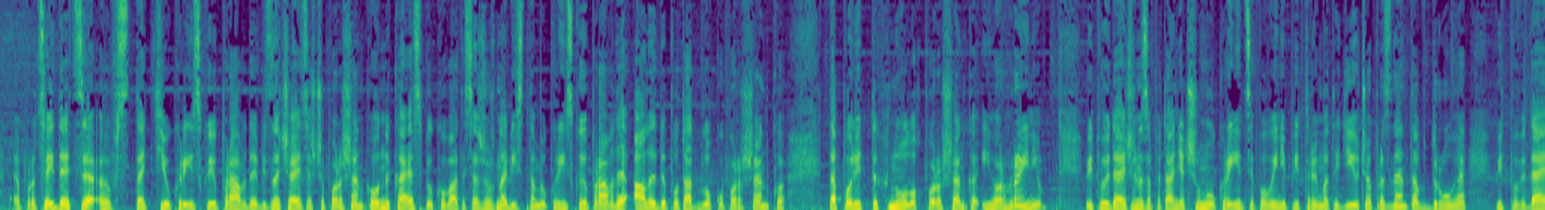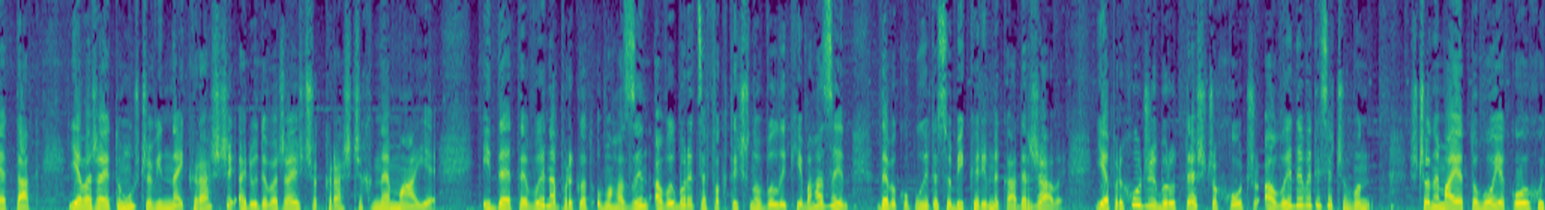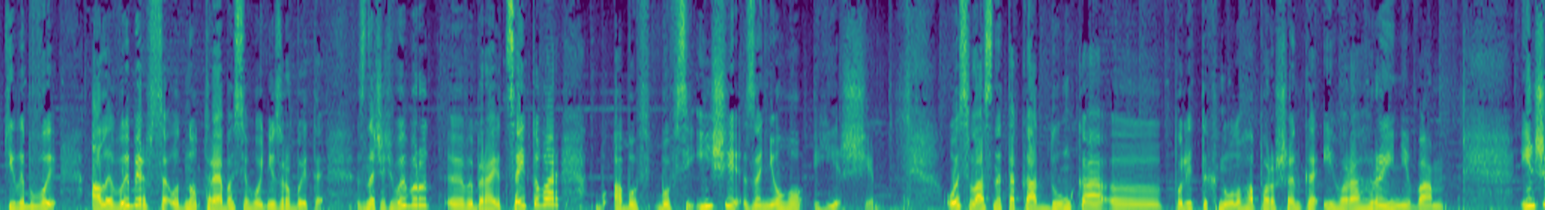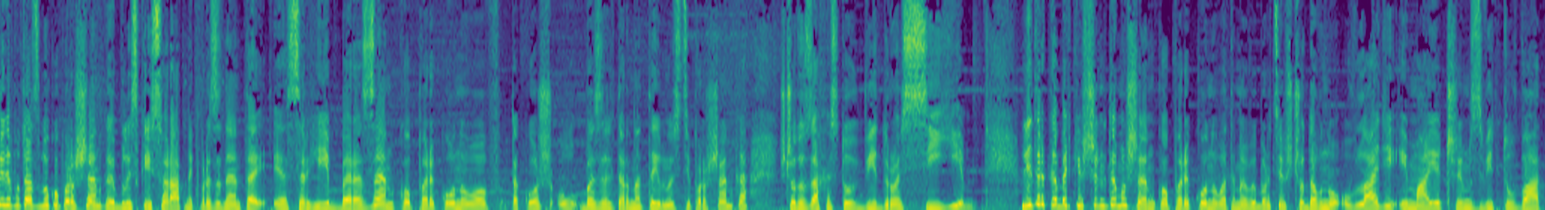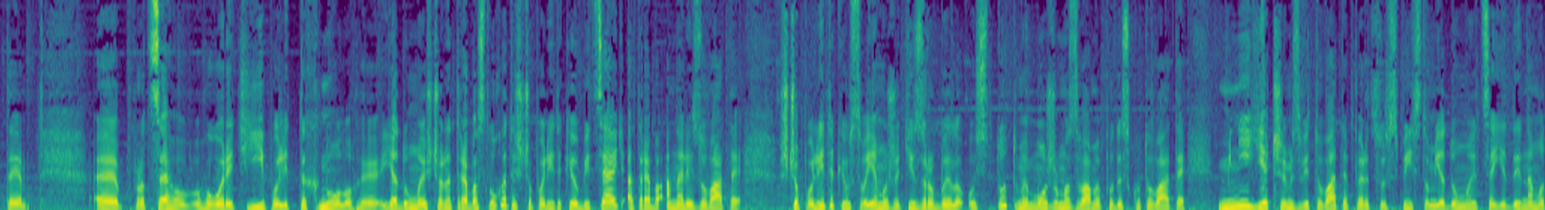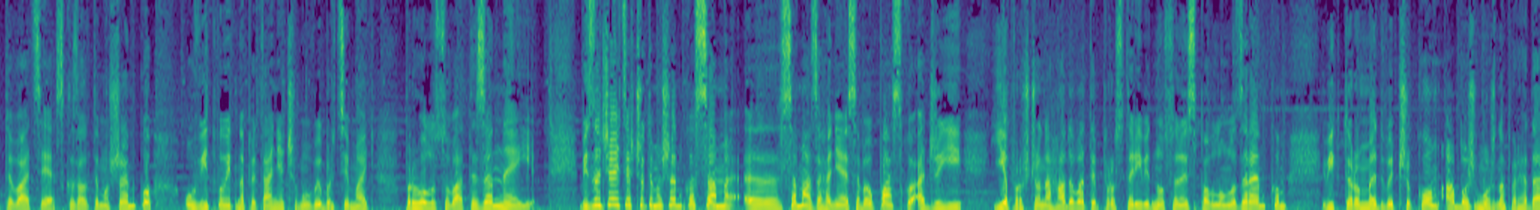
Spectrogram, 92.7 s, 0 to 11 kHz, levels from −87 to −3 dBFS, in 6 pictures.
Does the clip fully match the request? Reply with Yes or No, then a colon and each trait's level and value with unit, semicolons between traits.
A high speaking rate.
No: average, 145 wpm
